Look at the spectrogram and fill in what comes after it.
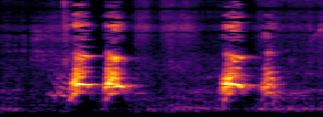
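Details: Two quick pairs of sharp barks from a fierce Shih Tzu during grooming, each pair close together, with a short pause between.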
